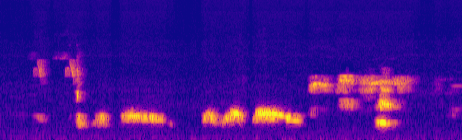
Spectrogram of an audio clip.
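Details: Spotted dove lure bird coaxing wild doves with 'thúc gù' cooing: several low rolling coos, followed by a cluster of higher chirping and twittering notes from other birds near the end.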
